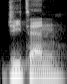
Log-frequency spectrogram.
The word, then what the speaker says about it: Jiten: is Jan um G10 for people that can't pronounce G10 um not G6 not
